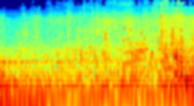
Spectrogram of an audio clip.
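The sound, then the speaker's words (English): Kayak paddle strokes dip and splash over a steady wash of moving water as the kayaker paddles with the tide in San Francisco Bay, with no voices present. “So I am now paddling with the tide.”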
